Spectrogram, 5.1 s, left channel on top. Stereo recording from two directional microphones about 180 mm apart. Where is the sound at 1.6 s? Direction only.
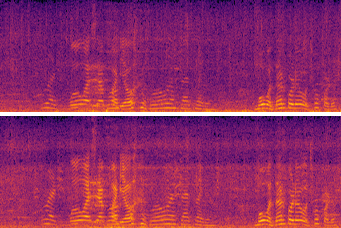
15° left (ahead or behind).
